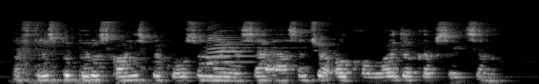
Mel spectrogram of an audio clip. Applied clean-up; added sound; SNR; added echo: classical method WPE with log-MMSE.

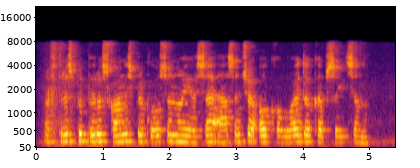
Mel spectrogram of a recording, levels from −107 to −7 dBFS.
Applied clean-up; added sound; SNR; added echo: none; none; none; none.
